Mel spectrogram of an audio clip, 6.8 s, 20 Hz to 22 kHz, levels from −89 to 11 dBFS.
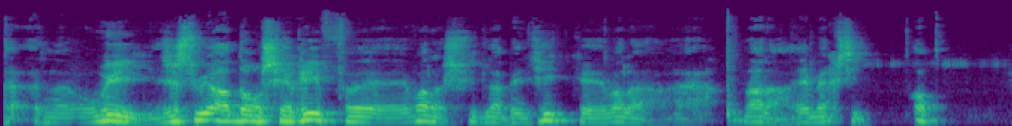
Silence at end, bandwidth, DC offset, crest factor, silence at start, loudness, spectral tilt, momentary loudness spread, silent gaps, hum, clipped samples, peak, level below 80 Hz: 0.5 s; 13.5 kHz; under 0.1%; 16 dB; 0.05 s; -17 LUFS; -5 dB/octave; 17 LU; none; none; under 0.1%; -2 dBFS; -50 dBFS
